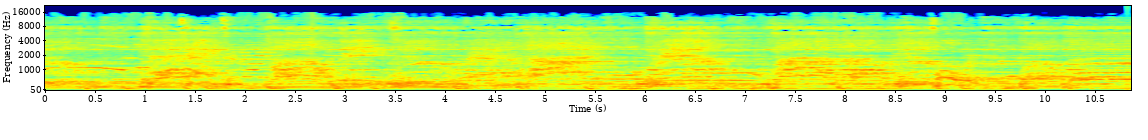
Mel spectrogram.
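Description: Gospel music with a choir singing over a steady instrumental backing.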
